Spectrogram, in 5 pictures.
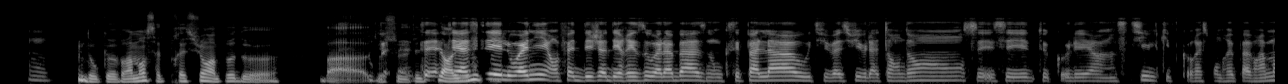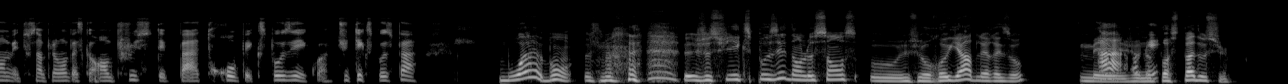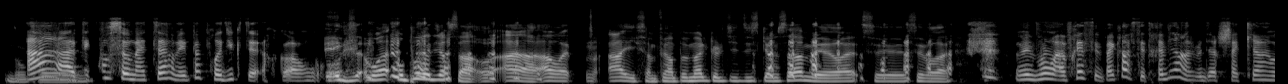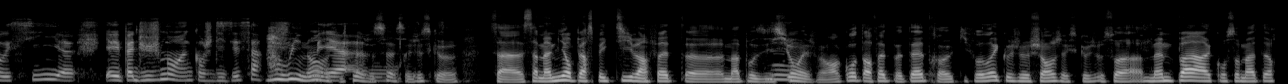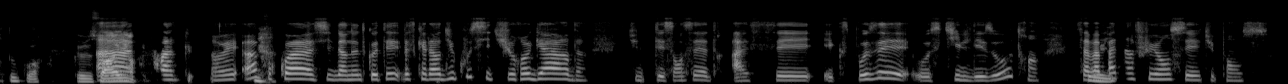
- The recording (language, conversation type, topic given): French, podcast, Comment gères-tu la pression des réseaux sociaux sur ton style ?
- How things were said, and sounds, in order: tapping; unintelligible speech; laughing while speaking: "je me"; laugh; chuckle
